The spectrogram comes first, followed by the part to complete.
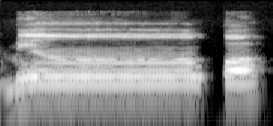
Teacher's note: Ada yang dengung mimi, sempurnakan dengungnya. Kemudian ikhfa-nya min qab disertai dengung dan ditebalkan.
